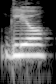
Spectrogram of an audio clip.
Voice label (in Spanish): "glio", Silabas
